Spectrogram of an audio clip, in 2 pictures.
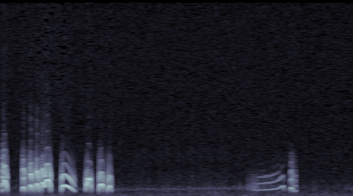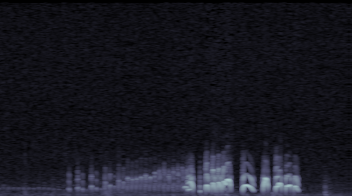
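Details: Leach's storm petrel in its burrow at St Lazar, close up: rapid chattering bursts of arched harmonic notes, a brief rising purr, a low hum, then a long churring build-up into more fast chatter.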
